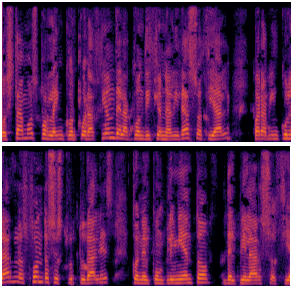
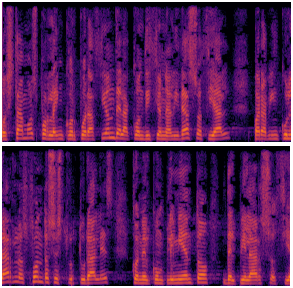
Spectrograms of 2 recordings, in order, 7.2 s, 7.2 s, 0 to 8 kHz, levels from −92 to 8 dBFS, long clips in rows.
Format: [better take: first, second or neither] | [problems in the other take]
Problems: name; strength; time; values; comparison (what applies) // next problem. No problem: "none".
second | noise reduction (neural mask model Resemble Enhance denoiser)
